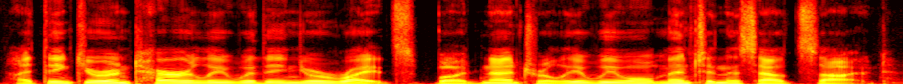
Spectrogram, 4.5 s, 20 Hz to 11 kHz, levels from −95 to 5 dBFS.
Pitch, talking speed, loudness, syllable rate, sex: 130 Hz, 185 wpm, -16 LUFS, 6.2 syllables/s, male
